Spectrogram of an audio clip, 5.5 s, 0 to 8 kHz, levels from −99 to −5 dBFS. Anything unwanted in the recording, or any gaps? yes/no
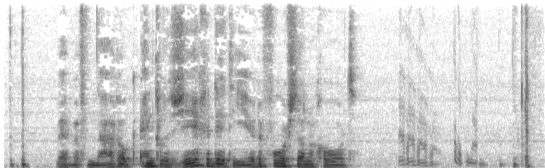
yes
